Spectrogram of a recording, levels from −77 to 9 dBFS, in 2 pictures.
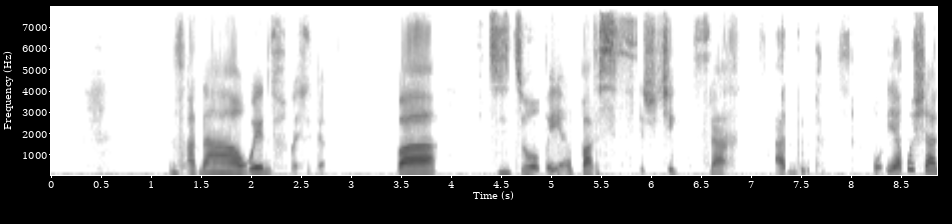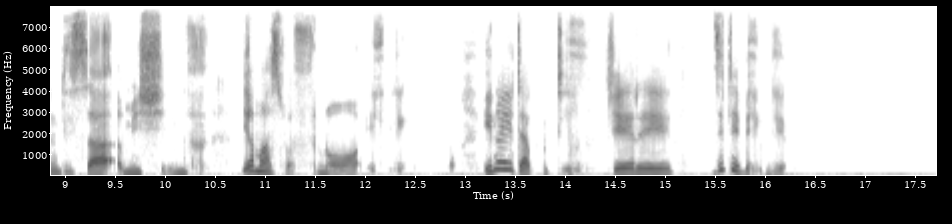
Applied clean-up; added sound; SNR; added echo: neural diffusion model UNIVERSE++.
